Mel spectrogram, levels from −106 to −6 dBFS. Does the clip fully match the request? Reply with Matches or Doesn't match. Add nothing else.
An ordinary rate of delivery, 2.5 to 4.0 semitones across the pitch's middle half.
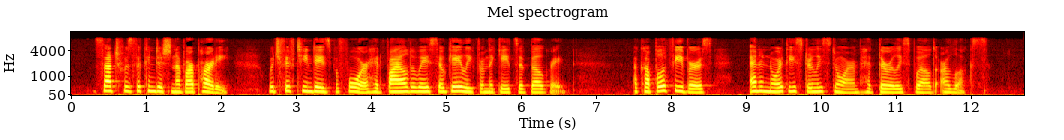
Matches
